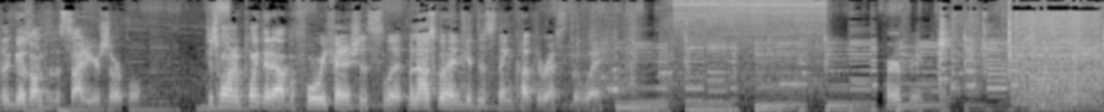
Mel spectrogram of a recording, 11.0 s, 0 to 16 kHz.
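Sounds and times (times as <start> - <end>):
acoustic guitar music: 4.5 - 11.0.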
